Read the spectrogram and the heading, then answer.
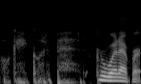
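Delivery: nice soft whisper. Speaker demonstrates two kinds of whispers, starting with a nice whisper. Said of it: "You can whisper like this".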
